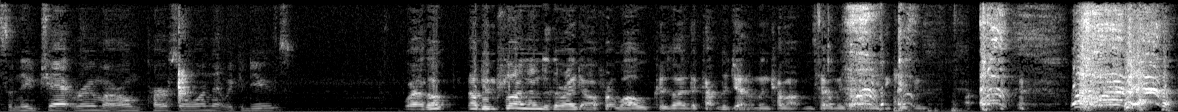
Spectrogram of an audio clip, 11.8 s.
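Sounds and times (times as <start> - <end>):
speech: 0.0 - 3.0, 4.0 - 10.1, 11.2 - 11.7
hacking throat clearing after choking: 8.4 - 10.2, 11.2 - 11.7
person coughing after choking: 8.4 - 11.7.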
